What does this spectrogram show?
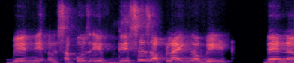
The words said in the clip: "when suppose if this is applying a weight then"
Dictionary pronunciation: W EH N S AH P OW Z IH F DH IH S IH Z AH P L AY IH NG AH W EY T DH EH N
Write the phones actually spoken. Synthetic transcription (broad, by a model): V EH N S AH P OW Z IH F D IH S IH Z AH P L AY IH NG AH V EY T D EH N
